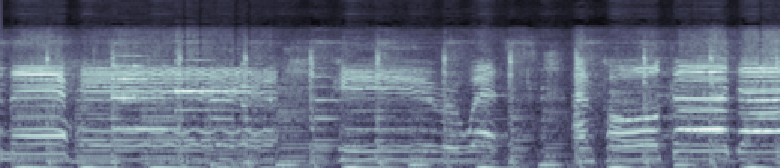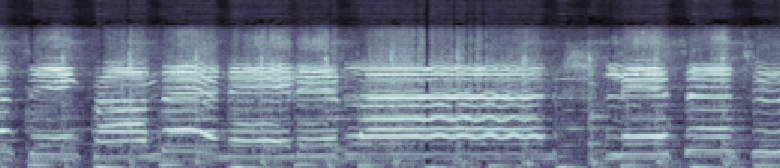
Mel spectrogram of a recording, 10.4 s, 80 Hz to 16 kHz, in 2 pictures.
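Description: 1951 polka record with instrumental accompaniment playing: a steady bass beat about twice a second under a wavering melody line.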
